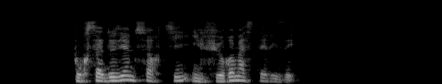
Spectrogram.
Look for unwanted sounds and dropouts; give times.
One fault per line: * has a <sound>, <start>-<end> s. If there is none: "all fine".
all fine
